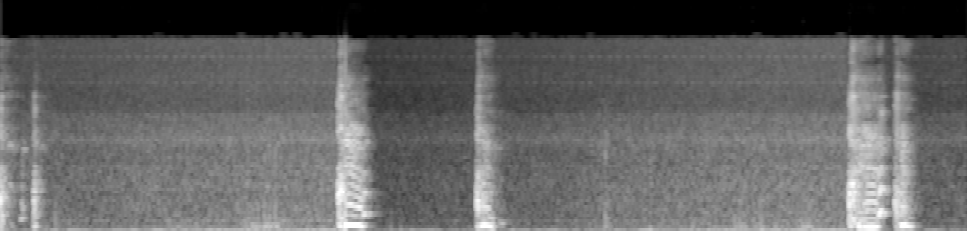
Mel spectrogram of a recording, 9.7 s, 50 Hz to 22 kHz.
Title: Girl coughing 59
